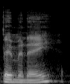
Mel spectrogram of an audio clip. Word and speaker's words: Bimini: Bimini? – Yeah, Bimini.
